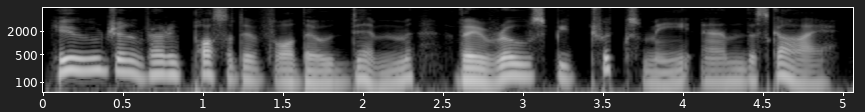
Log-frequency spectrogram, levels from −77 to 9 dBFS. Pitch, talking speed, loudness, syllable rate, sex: 125 Hz, 155 wpm, -21 LUFS, 4.1 syllables/s, male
